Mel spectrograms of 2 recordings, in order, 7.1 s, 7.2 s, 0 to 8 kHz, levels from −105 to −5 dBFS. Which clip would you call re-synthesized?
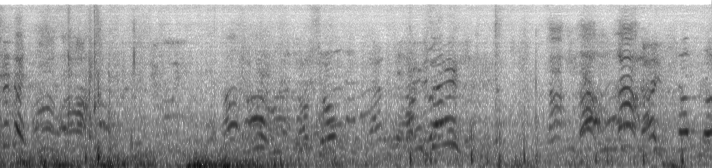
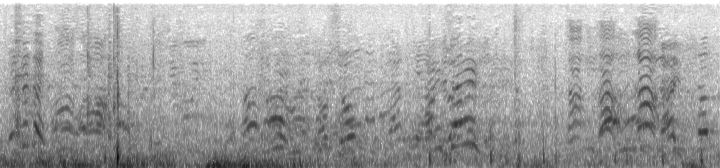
first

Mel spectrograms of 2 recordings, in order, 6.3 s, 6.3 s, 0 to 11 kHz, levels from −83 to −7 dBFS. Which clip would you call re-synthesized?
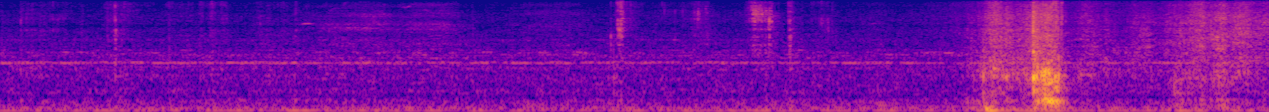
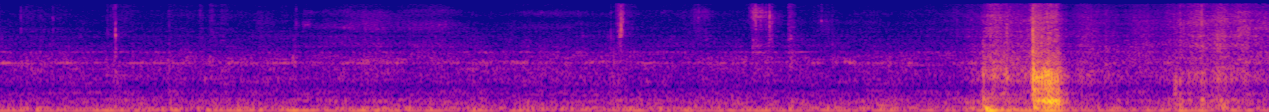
second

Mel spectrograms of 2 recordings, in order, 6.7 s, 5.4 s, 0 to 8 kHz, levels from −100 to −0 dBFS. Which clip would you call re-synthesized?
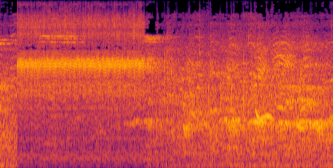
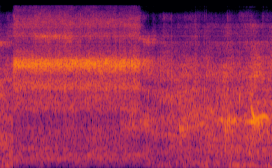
second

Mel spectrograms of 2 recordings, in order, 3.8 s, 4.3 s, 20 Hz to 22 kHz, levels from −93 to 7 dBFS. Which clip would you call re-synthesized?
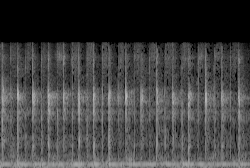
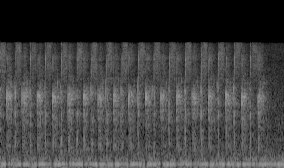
first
